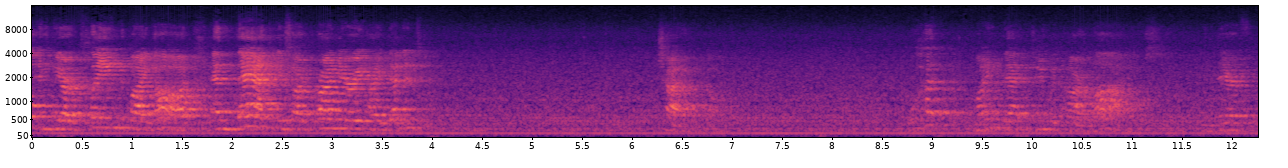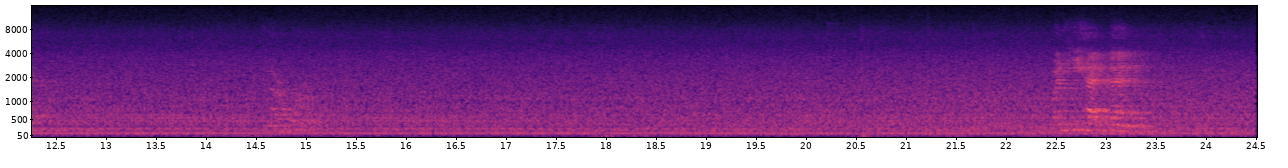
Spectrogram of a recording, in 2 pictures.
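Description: A man speaks into a microphone in a large echoing room, in bursts with pauses.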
